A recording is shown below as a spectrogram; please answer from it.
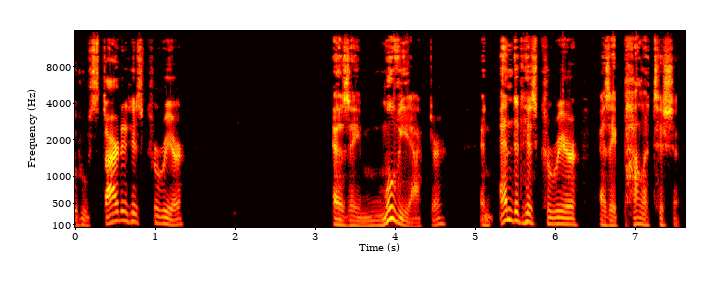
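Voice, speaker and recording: A man with a mid-range voice, a financial advisor, joins a podcast interview to tell stories. He's animated and jokey, cracking himself up with his own lines. The studio-quality audio has no room sound.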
